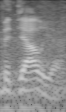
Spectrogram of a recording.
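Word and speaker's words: Medaglia: The G silent. Oh. Oh. Oh. Medallia. Oh, it's Medallia. Huh. Okay. It's a silent G.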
